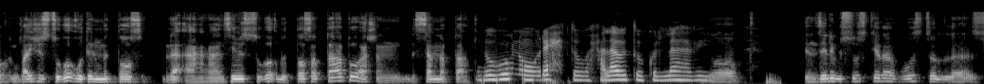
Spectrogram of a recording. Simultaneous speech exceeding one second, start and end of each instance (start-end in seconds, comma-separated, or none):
none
